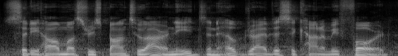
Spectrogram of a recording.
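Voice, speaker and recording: An actor playing a cheerful, self-satisfied city mayor in an audio drama, speaking like a pompous, folksy politician. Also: male voice, deep voice, normal speed, natural voice. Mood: rousing oratory. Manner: pompous, oratorical, smooth politician. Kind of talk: scripted audio drama acting. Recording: loud music behind the voice.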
